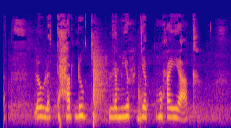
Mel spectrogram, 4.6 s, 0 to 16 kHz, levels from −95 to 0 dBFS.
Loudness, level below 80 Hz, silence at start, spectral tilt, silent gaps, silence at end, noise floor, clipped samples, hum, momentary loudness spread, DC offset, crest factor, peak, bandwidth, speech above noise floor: -21 LUFS; -54 dBFS; 0.05 s; -5 dB/octave; none; 0.65 s; -47 dBFS; under 0.1%; none; 18 LU; under 0.1%; 20 dB; -2 dBFS; 11 kHz; 27 dB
